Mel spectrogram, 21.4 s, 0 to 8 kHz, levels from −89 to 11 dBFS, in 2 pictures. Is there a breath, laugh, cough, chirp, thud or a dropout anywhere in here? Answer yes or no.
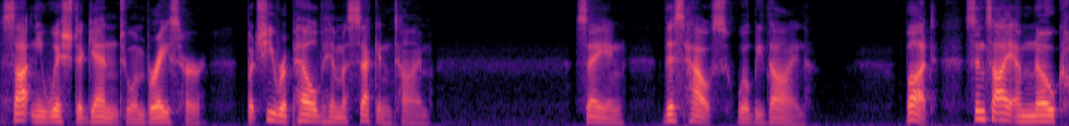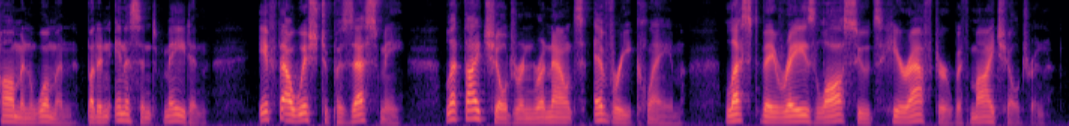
no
